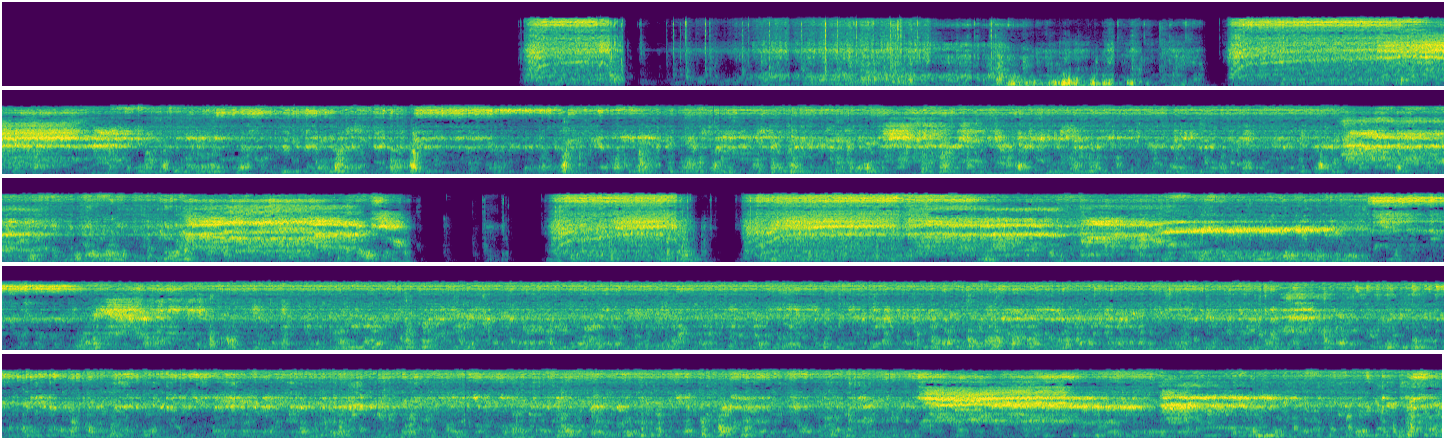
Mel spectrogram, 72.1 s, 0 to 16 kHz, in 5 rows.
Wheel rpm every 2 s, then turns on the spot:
0, 0, 10, 40, 20, 20, 90, 160, 160, 160, 160, 160, 160, 160, 160, 160, 100, 70, 100, 160, 180, 200, 200, 200, 200, 200, 200, 200, 200, 200, 200, 200, 200, 200, 200, 200.
6-12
